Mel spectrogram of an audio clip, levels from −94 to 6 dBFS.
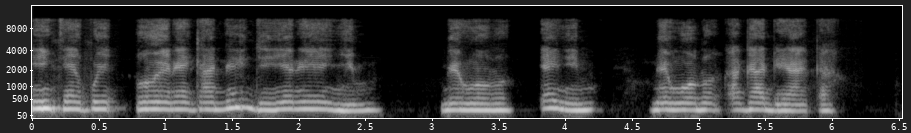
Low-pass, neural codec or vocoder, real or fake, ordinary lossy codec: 10.8 kHz; codec, 24 kHz, 3 kbps, HILCodec; fake; AAC, 96 kbps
